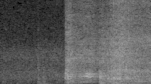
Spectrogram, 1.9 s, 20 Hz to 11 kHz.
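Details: 2008 Opel Astra 1.4, previously misfiring with engine and battery lights on (P0141), cranking during starting-system voltage-drop test: engine catches at once and settles to steady idle; start voltage 11.1 V, test passed.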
